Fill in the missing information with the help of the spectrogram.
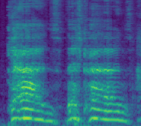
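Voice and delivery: a hint of dazed Keanu marvelling at cans; mock-awed Keanu saying cans; Keanu impression. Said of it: "he's like, "Cans".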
